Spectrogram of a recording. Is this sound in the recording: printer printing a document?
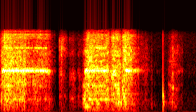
yes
